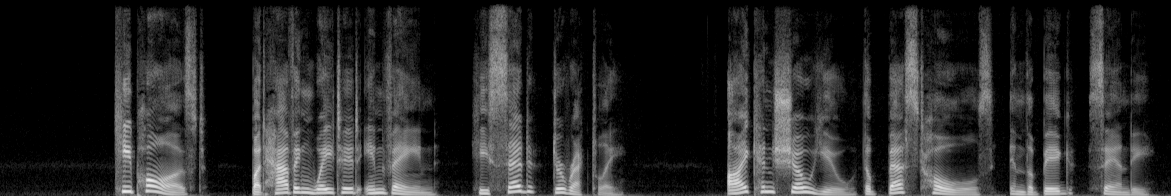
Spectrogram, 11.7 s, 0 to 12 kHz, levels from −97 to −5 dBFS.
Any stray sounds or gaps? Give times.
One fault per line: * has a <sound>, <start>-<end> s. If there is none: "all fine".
all fine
